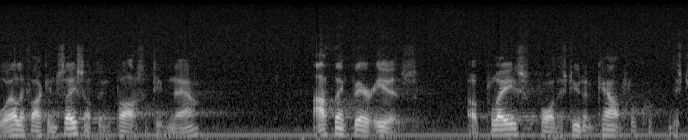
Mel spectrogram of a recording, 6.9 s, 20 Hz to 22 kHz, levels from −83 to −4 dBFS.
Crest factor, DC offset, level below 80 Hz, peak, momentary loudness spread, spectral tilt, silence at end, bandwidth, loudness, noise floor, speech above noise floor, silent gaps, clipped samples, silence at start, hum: 20 dB; under 0.1%; -58 dBFS; -10 dBFS; 22 LU; -5.5 dB/octave; 0 s; over 20 kHz; -29 LUFS; -49 dBFS; 19 dB; none; under 0.1%; 0 s; none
